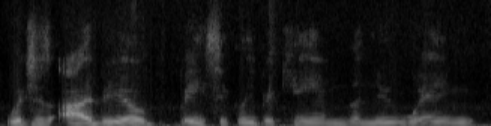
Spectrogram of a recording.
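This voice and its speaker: Man, lowish voice, casual rambling podcast chat, repeats himself, muffled close recording. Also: fairly even intonation, normal speed. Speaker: podcast panelist. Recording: dull, close, dry lo-fi voice track.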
